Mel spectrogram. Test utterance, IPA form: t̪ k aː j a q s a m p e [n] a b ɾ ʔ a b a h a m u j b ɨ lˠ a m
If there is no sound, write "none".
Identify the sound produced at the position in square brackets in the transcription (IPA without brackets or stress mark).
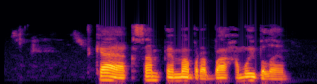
m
